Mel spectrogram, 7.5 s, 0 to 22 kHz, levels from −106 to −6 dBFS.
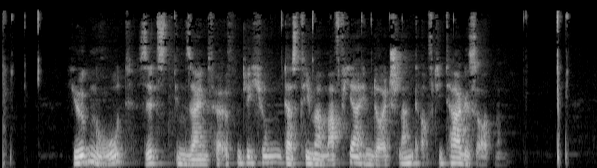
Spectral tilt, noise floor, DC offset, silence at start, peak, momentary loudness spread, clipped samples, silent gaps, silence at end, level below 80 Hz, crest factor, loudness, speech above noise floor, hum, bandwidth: -4.5 dB/octave; -67 dBFS; under 0.1%; 0.05 s; -10 dBFS; 11 LU; under 0.1%; none; 0.35 s; -70 dBFS; 24 dB; -33 LUFS; 34 dB; none; 16.5 kHz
